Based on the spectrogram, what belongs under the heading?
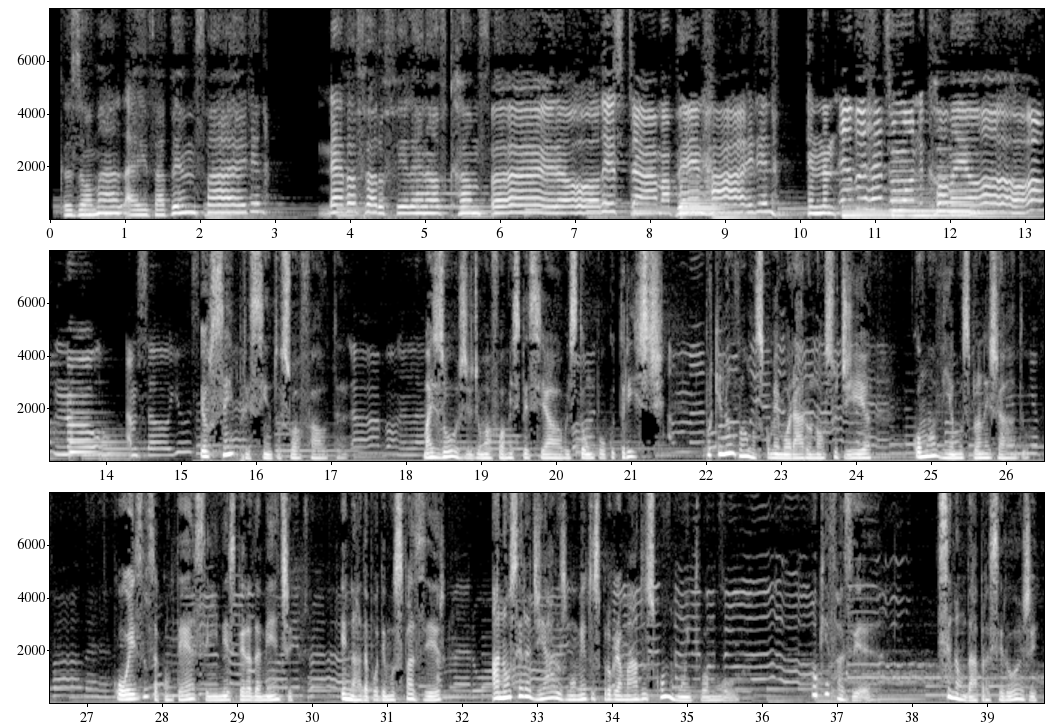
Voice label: dia dos namorados distante, voz feminina

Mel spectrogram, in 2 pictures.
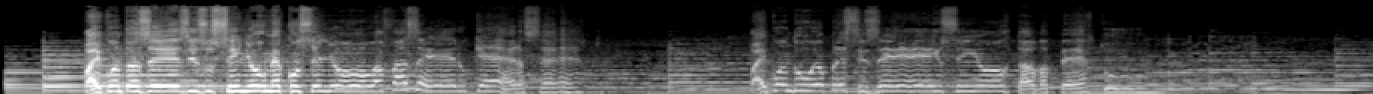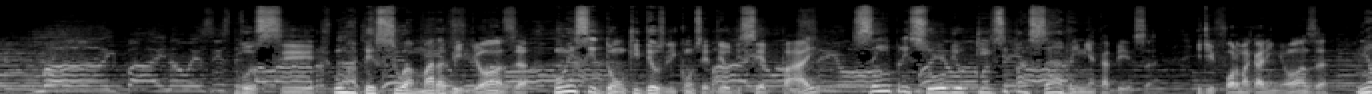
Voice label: masc, Dia dos Pais – Voz Masculina

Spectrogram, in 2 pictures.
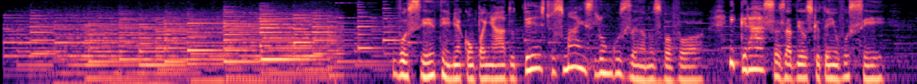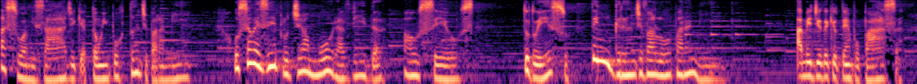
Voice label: dia da avó, voz feminina; dia dos avos para avo

